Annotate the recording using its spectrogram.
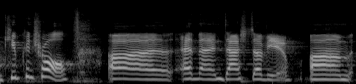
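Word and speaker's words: kubectl: the watch tool or cube cuddle or I said it wrong Cube control uh and then dasw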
